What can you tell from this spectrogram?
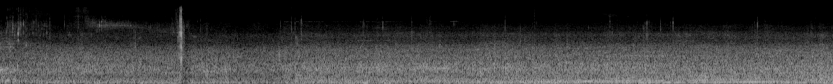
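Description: Steady city traffic noise beside the river, with a motor vehicle's engine hum rising in pitch in the second half. One sharp click about two seconds in.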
